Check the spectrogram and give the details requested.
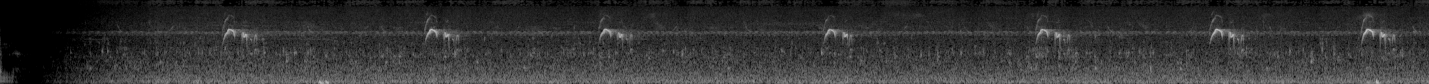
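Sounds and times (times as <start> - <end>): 
golden-crowned flycatcher calling: 0.6 - 14.2.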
